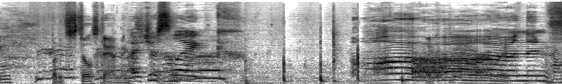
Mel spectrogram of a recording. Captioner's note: groans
